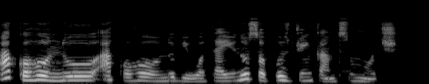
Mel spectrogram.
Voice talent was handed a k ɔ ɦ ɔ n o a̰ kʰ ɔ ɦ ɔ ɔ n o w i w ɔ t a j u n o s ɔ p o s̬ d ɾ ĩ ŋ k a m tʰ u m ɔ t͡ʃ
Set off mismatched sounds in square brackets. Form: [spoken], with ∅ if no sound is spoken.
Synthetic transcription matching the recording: a k ɔ ɦ ɔ n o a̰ [k] ɔ ɦ ɔ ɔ n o [b] i w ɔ t a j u n o s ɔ p o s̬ d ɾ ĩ ŋ k a m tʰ u m ɔ t͡ʃ

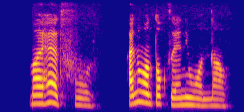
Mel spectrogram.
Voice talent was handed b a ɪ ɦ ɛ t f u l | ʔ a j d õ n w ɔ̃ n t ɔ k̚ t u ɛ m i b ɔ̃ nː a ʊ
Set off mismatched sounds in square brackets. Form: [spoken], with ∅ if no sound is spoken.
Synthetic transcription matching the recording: [m] a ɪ ɦ ɛ [d] f u l | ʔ a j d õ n w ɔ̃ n t ɔ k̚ t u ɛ [n] i [w] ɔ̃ nː a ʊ

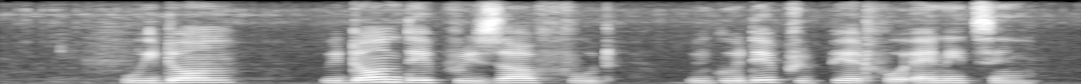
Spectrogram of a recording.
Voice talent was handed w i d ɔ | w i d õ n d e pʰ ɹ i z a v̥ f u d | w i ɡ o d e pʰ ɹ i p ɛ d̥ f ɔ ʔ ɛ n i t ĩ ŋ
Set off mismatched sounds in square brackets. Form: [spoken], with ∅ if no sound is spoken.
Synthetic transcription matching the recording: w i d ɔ | w i d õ n d e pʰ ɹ i z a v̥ f u d | w i ɡ o d e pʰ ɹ i p ɛ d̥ f ɔ ʔ ɛ n i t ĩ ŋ

